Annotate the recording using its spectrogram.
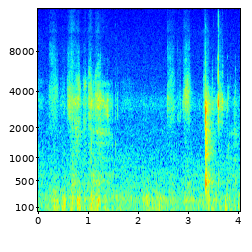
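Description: A chef's knife slicing through a tomato on a wooden cutting board: soft slicing strokes, then a sharp knock of the blade on the board near the end, followed by a smaller tap.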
